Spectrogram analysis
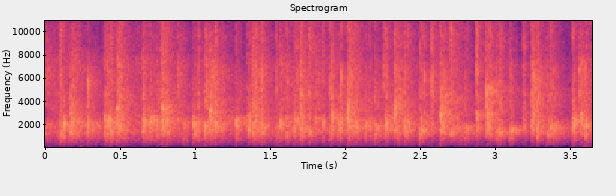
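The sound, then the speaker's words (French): Audience applause at a public talk on space science, a dense, continuous patter of many hands clapping at an even, fairly loud level. “Quelques applaudissements pour Xavier, s'il vous plaît.”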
